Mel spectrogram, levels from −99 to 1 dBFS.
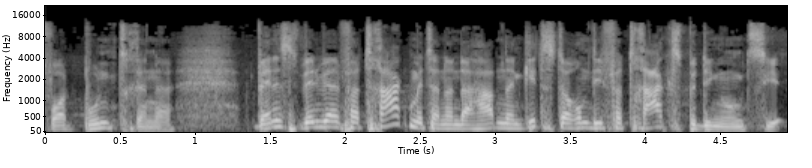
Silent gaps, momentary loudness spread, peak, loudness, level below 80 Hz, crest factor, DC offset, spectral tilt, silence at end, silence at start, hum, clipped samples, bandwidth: none; 6 LU; -4 dBFS; -23 LUFS; -52 dBFS; 20 dB; under 0.1%; -3.5 dB/octave; 0 s; 0 s; none; under 0.1%; 13.5 kHz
